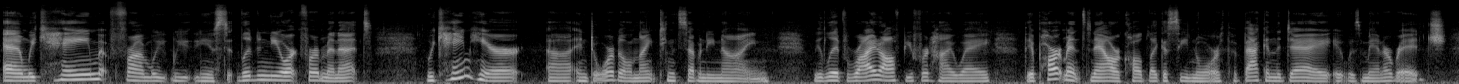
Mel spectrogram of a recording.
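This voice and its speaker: Casting: woman in her forties, a bit low, chatty guest who rambles and laughs easily. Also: moderate pace. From Taiwan. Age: 40s. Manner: loose and rambling, many fillers, laughs easily. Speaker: nonprofit executive director, guest. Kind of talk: casual interview chat.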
